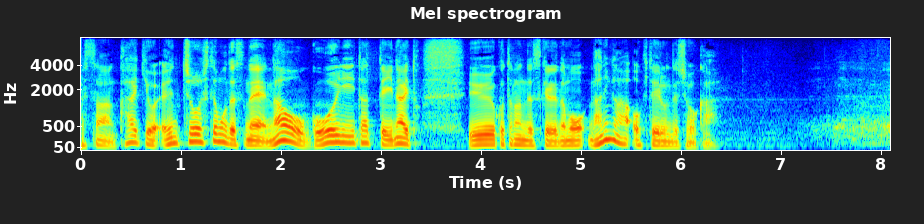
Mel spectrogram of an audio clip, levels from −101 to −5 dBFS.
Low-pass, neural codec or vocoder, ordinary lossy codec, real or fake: none; none; none; real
